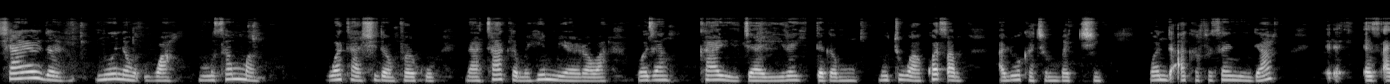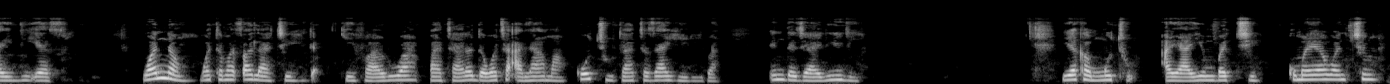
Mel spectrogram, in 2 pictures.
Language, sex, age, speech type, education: Hausa, female, 30-45, spontaneous, tertiary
